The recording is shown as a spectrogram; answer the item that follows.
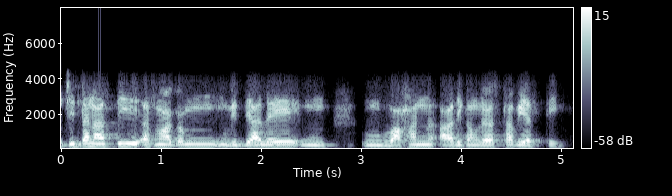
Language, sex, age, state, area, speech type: Sanskrit, male, 18-30, Haryana, rural, conversation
